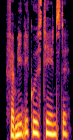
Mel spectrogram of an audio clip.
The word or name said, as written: familiegudstjeneste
